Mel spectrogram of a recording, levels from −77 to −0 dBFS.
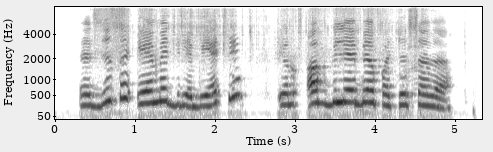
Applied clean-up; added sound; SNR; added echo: neural mask model RNNoise.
